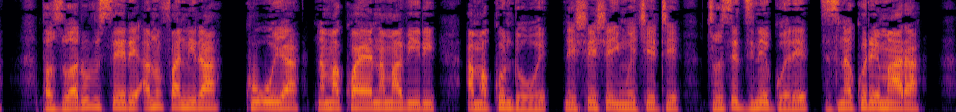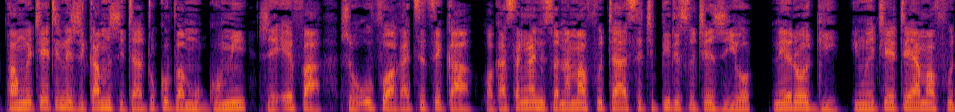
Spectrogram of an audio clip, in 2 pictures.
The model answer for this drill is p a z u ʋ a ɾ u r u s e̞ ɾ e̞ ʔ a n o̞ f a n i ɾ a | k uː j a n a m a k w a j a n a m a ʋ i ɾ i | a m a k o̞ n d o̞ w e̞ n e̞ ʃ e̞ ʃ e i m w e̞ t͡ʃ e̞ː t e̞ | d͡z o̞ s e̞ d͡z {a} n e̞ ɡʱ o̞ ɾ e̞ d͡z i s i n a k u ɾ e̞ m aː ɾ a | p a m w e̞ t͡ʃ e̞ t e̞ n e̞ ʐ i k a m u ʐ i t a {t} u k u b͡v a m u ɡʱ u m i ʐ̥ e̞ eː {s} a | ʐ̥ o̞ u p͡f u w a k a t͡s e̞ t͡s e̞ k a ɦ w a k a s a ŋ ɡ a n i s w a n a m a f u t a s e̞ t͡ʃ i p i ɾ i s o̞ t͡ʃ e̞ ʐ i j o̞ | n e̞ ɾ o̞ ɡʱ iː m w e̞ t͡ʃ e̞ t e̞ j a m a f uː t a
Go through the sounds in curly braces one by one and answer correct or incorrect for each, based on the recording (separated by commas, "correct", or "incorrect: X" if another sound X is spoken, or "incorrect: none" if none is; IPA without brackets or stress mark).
incorrect: i, correct, incorrect: f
